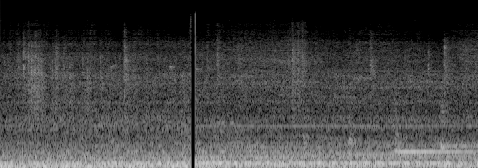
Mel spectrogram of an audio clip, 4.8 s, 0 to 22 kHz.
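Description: Running noise inside a JR Kyushu 787-series limited express car: a steady low rumble, with a momentary break about two seconds in. About four seconds in, a steady hum of two tones sets in as the train starts away.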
